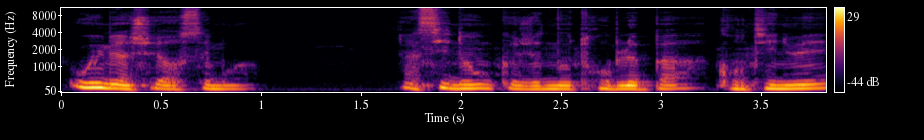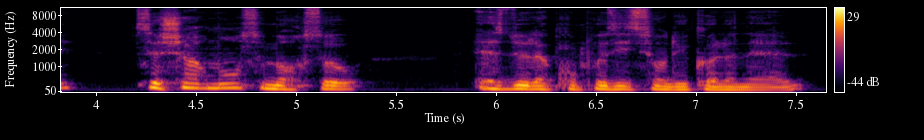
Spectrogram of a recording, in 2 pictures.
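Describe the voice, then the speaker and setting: A man's voice: medium pitch, normal speed, mellow, breathy edge, voice pushed up, lightly acted. A man reading aloud, voicing a suave, mocking male master criminal in an audiobook.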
